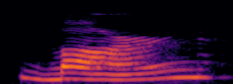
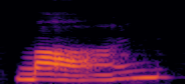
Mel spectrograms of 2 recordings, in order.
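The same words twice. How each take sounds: First: The R is pronounced. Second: The R is silent. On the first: "We always pronounce the R as er" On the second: "You don't even hear the er in British English"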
